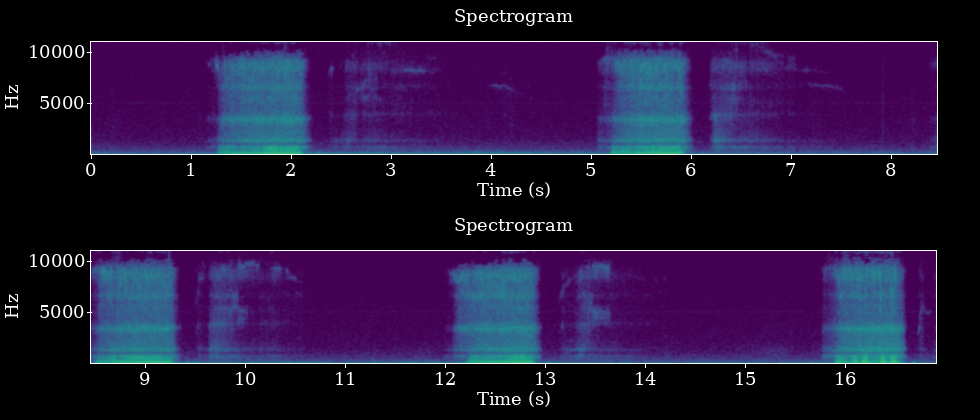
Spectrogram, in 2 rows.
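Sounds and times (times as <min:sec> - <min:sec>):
pet snoring: 0:01.2 - 0:03.5, 0:05.1 - 0:07.0, 0:08.4 - 0:10.5, 0:12.0 - 0:13.9, 0:15.8 - 0:16.9
soft breathing: 0:02.3 - 0:04.4, 0:06.1 - 0:07.7, 0:09.5 - 0:10.8.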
